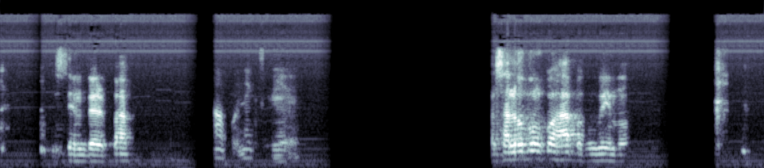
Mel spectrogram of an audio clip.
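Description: A man talks animatedly into a studio microphone.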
